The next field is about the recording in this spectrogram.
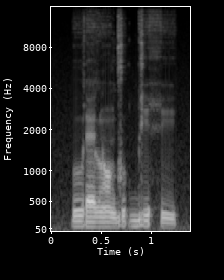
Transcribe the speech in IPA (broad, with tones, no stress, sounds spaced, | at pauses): u˨ ɾ ɛ˨ l ɔ̃˨ ɡ u˨˦ ɡ͡b i˧ h i˨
